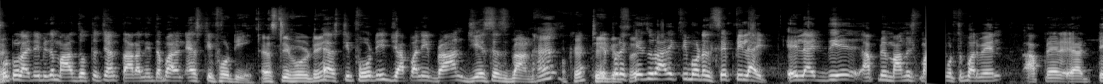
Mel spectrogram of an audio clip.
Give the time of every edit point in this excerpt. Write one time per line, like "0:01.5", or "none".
0:05.9
0:07.7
